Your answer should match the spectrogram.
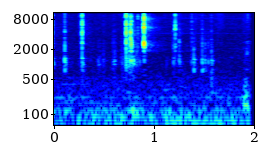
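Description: Small plastic clicks from a wall thermostat's slide switches and buttons being worked, several in quick succession, as the system is switched from cool to off.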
